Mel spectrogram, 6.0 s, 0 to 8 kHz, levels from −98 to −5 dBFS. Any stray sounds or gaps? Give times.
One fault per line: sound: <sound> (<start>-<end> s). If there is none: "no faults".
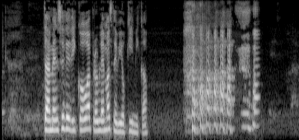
sound: laugh (3.7-5.2 s)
